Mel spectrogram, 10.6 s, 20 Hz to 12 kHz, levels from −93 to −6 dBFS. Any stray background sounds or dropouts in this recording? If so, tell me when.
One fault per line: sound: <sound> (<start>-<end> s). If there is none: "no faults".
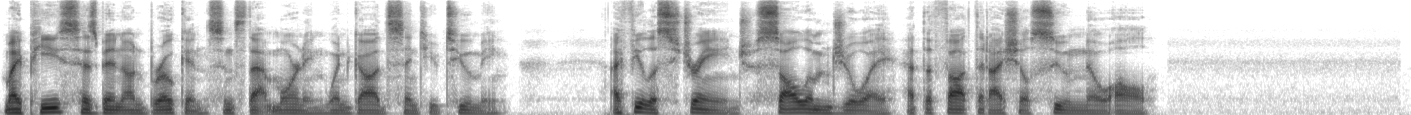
no faults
